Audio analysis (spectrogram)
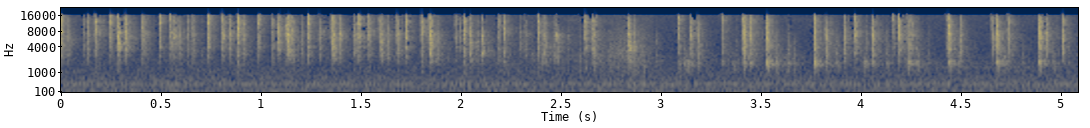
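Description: A yellow and black plastic cordless drill lies on its side on a mat while long fingernails of both hands tap and scratch its hollow plastic body. Quick, bright clicks and tapping scratches come in a rapid, steady run over a faint low hum.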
